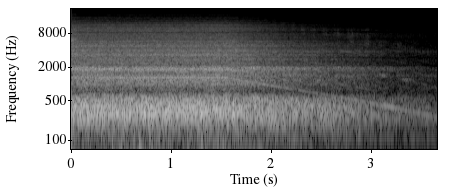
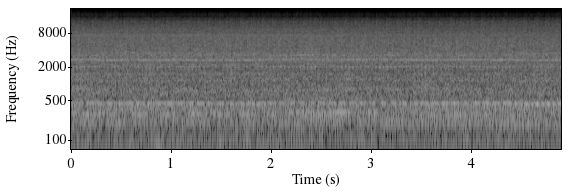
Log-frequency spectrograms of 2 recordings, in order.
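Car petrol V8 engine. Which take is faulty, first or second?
second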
